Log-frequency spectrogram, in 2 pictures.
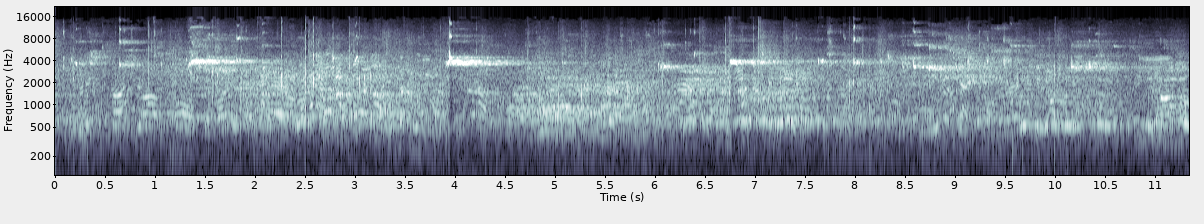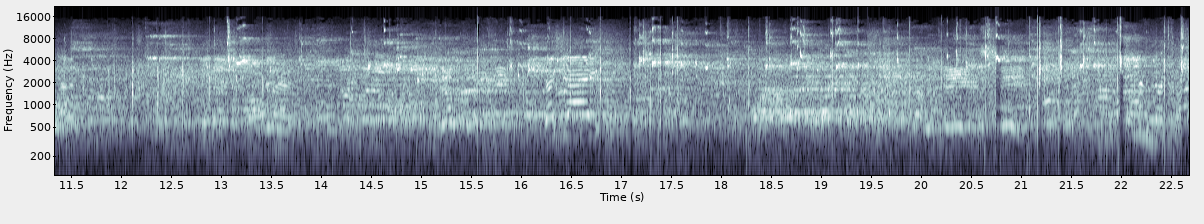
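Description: A crowd of young people talks and shouts throughout a large echoing gym.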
